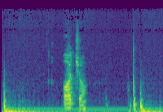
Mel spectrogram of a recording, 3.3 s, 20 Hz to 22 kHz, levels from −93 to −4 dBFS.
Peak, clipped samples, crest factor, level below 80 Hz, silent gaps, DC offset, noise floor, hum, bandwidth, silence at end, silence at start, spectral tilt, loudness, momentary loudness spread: -2 dBFS; under 0.1%; 16 dB; -26 dBFS; none; under 0.1%; -36 dBFS; none; 10.5 kHz; 0 s; 0.05 s; -7 dB/octave; -19 LUFS; 25 LU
